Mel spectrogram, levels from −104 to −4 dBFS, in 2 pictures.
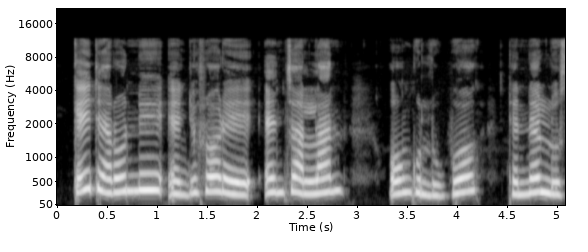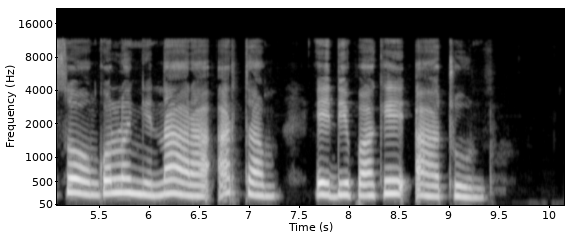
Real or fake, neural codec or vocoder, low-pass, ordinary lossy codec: real; none; none; none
